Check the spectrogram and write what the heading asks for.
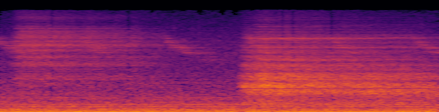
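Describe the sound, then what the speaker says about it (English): Deep, expansive breaths drawn in through the nose as part of a couch stretch routine, a long steady airy inhale that builds and then shifts in tone partway through, close and alone with no talking. "In through the nose, very deep, expansive breaths, getting low into the abdomen, expanding out and then up like so."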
